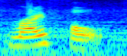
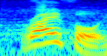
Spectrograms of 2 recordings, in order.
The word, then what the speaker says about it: rifle: How do we pronounce rifle? Rifle. Use a long I like I and like rye. Rifle. Plus the short sound and the dark L. O. Like in table and bottle.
